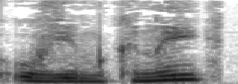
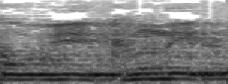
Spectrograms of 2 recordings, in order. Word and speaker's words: увімкни: Зокрема, вже у цьому році Віктор Янукович не зміг вимовити слово «увімкни». – Цей слоган «увікни», «увікни», «вікнить для себе Україну».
